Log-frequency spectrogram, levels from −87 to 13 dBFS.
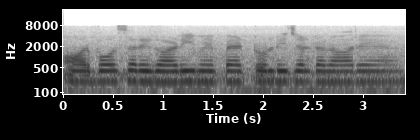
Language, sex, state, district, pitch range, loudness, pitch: Hindi, female, Chhattisgarh, Raipur, 195-200 Hz, -12 LUFS, 200 Hz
